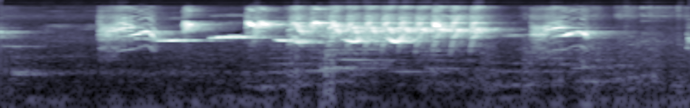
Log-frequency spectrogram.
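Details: Orange-headed thrush singing, a lure for untrained birds: after a short pause, loud varied warbling begins with sweeping whistles, then a long rapid chatter of high notes, and a last rising phrase.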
